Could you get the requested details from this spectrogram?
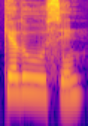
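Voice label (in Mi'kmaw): "kelusin", Mi'kmaq; wowkwis aqq kaqaquj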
